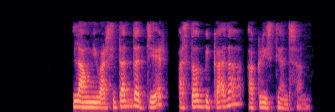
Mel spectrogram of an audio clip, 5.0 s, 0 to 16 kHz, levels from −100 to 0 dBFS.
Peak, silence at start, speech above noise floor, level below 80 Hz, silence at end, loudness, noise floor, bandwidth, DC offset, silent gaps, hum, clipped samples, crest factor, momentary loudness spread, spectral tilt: -4 dBFS; 1.1 s; over 68 dB; -62 dBFS; 0.4 s; -22 LUFS; under -90 dBFS; 7.8 kHz; under 0.1%; 2.54-2.67 s; none; under 0.1%; 20 dB; 12 LU; -5.5 dB/octave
